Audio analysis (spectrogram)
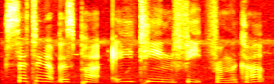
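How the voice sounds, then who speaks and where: A woman's voice: fairly high pitch, lively intonation, moderate pace, a bit bright, slight background noise. A woman playing an encouraging on-course golf reporter who comments briefly in a video game.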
